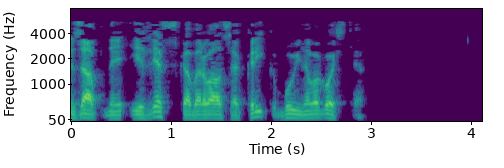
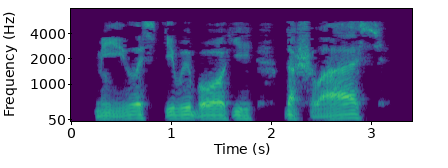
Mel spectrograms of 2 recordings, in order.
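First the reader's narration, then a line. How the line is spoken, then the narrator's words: Relieved sigh, master. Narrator (Russian): с облегчением вздохнул хозяин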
